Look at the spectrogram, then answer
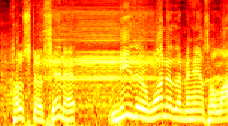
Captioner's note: buzzer blares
